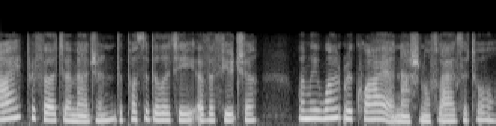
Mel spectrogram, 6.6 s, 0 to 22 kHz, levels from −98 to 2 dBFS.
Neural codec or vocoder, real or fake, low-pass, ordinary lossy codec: none; real; 7.2 kHz; MP3, 48 kbps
